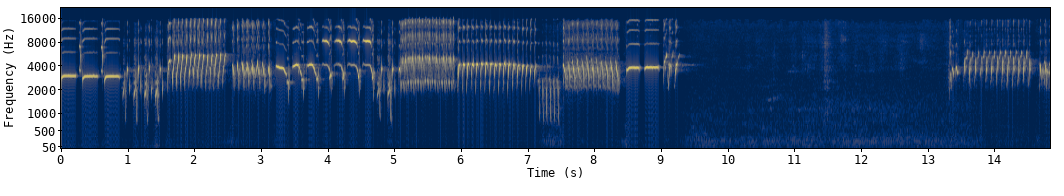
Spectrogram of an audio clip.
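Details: Canary of the Timbrado Español breed, a 2020 male from rated parents, singing training song: steady whistles, rolling metallic trills and falling slurs, a long quiet pause, then a renewed trill.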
